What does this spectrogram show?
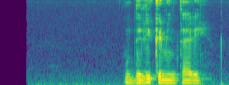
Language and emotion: Russian, neutral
